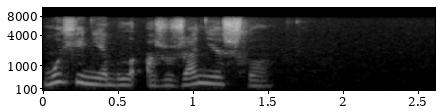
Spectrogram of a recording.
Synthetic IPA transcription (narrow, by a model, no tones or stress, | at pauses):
muxʲinʲeblˠɤʔɑʒuʒɑnʲeʃlˠɤ̆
